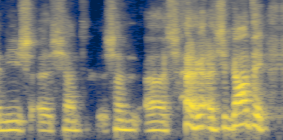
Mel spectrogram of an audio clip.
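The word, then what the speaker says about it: Aneesh Chaganty: dark dark secret from her it's directed by a niche uh shigante you know i said it right during the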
